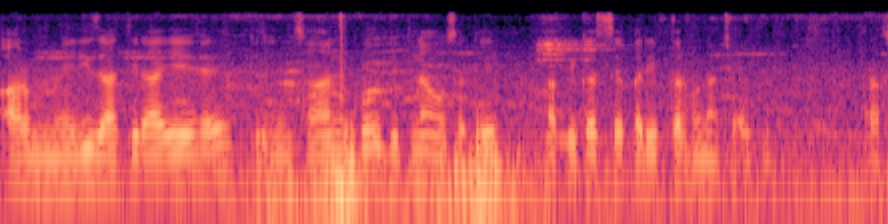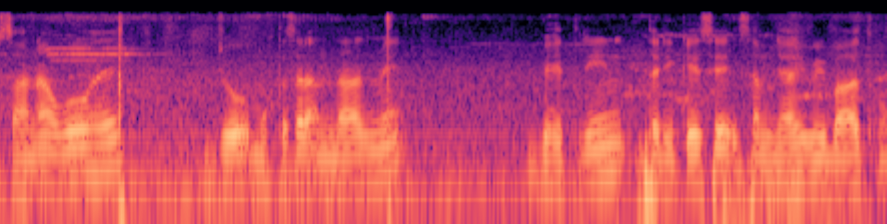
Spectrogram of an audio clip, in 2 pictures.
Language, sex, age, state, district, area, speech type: Urdu, male, 18-30, Maharashtra, Nashik, urban, spontaneous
